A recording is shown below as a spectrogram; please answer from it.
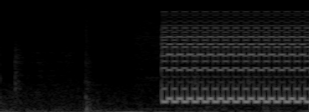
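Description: A telephone starts ringing suddenly about a second in: a steady, trilling electronic ring.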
